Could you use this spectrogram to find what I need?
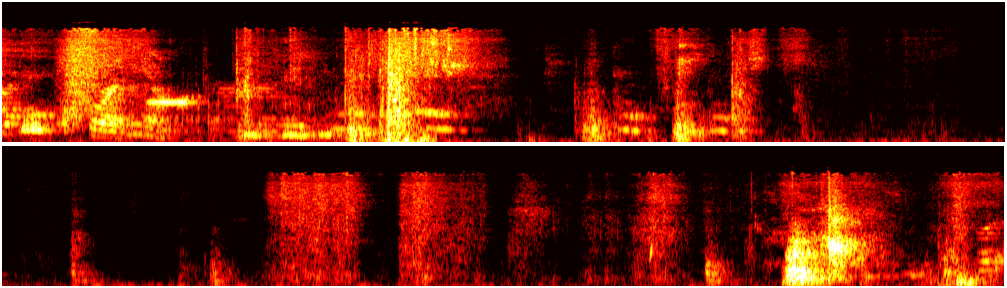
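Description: Hands bump and rub close against the recording device.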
